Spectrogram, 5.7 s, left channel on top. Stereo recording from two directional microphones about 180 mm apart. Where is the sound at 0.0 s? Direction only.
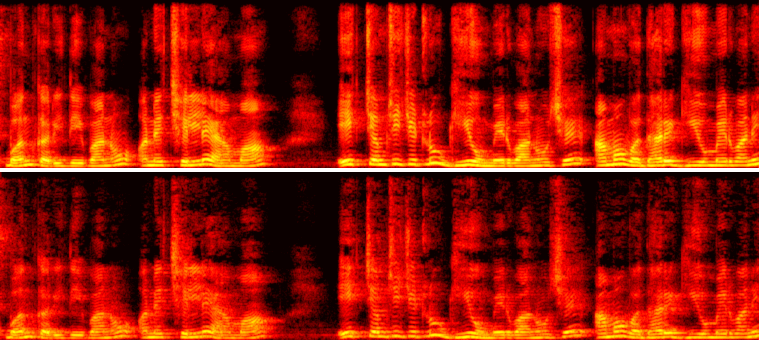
35° left (ahead or behind).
